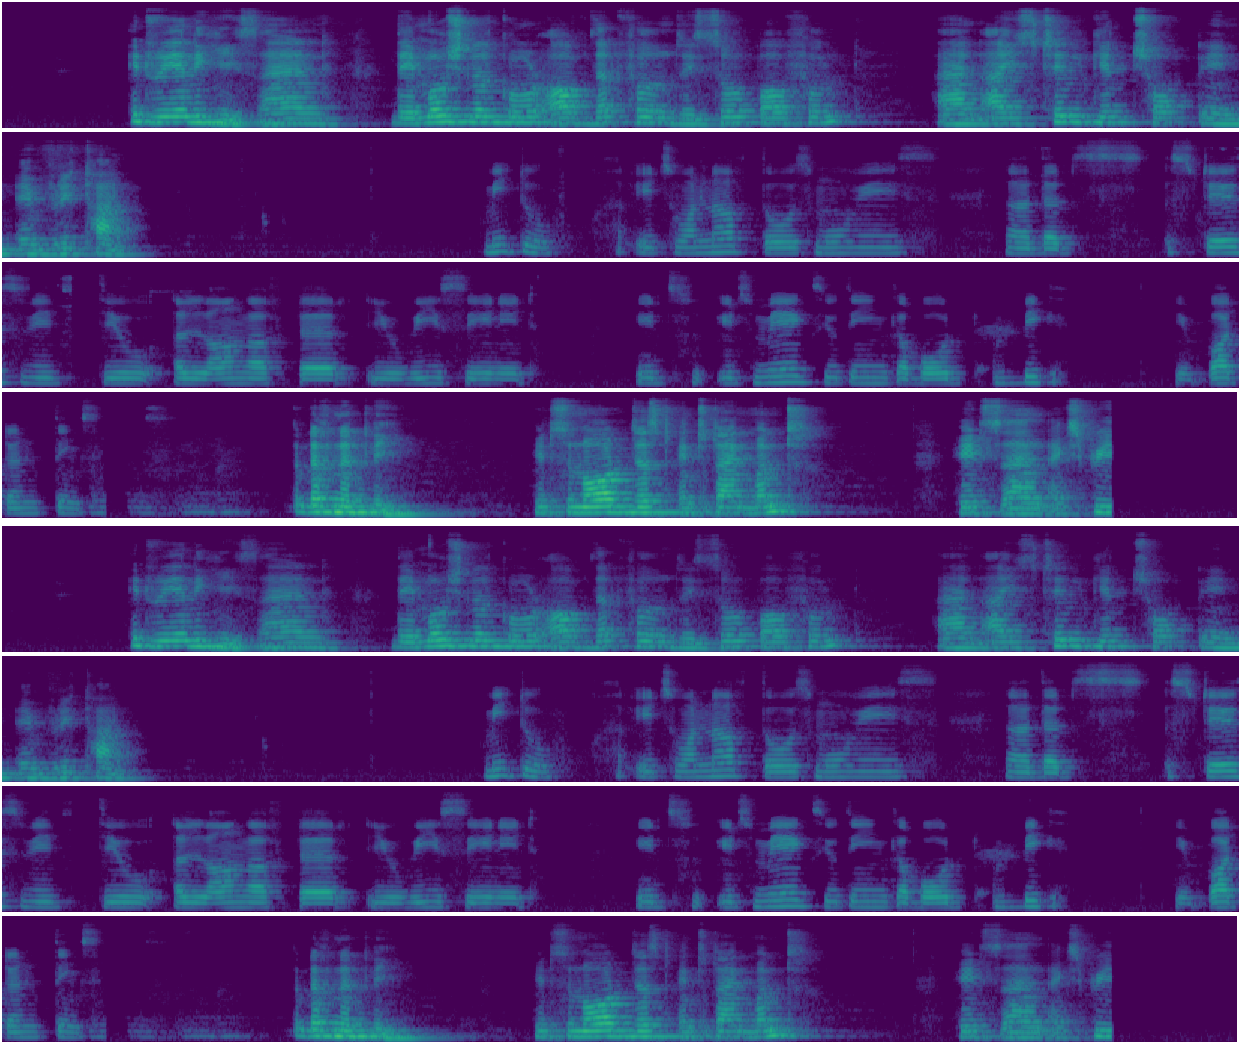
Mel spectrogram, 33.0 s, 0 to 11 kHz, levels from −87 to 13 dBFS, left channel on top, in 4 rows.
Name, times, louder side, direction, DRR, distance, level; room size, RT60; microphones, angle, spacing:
voice 1, 0.8-2.3 2.6-5.8 6.2-9.2 26.0-26.3 26.7-27.6 28.3-30.2 31.1-32.1, left 3 dB, 60° left, 1.0 m, -31 dB
voice 2, 11.5-14.5 14.9-20.1 20.7-23.6 24.3-25.4, right 1 dB, 10° right, 1.6 m, -43 dB
head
